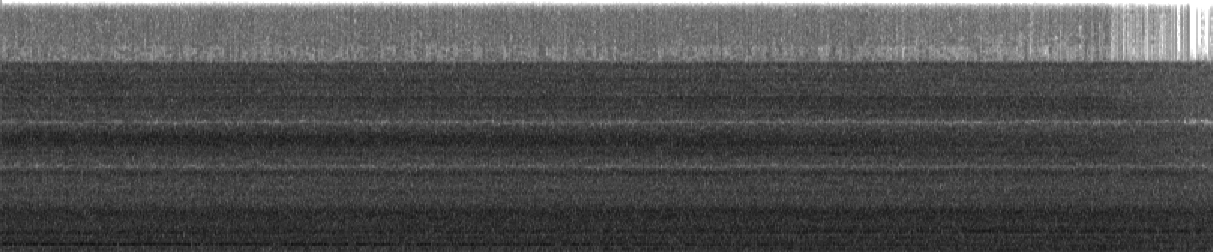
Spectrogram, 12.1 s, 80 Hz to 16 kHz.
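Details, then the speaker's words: Supercharged LS1 Tonner, untuned first start-up on a cold morning of about 7 degrees: a loud, grumpy engine with a steady high belt squeak; belt alignment is suspected. "A little belt squeak there. We'll have to look at that."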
